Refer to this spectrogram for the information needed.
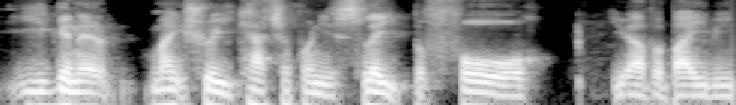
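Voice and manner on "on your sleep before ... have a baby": ordinary talk, nothing marked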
